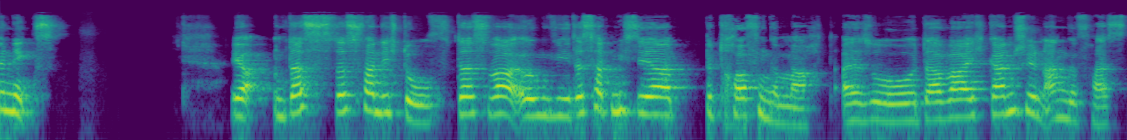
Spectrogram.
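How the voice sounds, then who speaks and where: Using an unremarkable speaking voice, a woman with a fairly high pitch and lively intonation speaks fairly slowly. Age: 50s. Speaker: author and cancer patient. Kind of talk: interview.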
